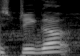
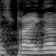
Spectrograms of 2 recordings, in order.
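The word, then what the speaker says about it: Striga: point number 4, question number 4, parasitic weed associated with mustard is, option A ओरोबेंचे, option B स्ट्रीगा जिसको स्ट्राइगा भी बोलते हैं, option C कसकट्टा, कुछ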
